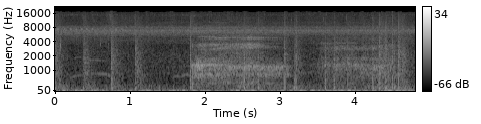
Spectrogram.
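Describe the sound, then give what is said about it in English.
A steady series of sharp pops and cracks, fireworks going off in quick irregular succession, with murmured voices and a dull background hum underneath. “Fireworks.”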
